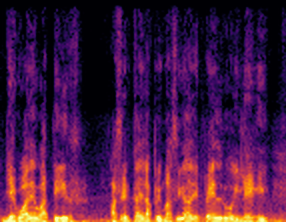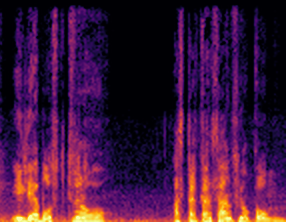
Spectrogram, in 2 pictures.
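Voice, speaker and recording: Speaking at a moderate pace with long, frequent pauses, a man with a Costa Rican accent shows ordinary pitch variation. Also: fairly high pitch for a man. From Costa Rica, Puntarenas. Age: 60s. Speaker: evangelical preacher. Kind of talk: religious commentary monologue. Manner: halting, with many repetitions.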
